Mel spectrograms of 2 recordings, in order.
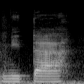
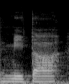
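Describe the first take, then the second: First: It is said with a native Finnish vowel. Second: It is said with an American-sounding vowel. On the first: The speaker calls it right. "instead of saying like" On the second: The speaker calls it wrong. "they would also mix up the A and ah ... you would say"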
